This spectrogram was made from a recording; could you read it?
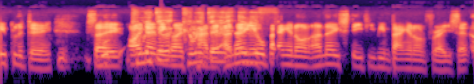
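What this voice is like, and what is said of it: Usual voice. Nothing is said of it.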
